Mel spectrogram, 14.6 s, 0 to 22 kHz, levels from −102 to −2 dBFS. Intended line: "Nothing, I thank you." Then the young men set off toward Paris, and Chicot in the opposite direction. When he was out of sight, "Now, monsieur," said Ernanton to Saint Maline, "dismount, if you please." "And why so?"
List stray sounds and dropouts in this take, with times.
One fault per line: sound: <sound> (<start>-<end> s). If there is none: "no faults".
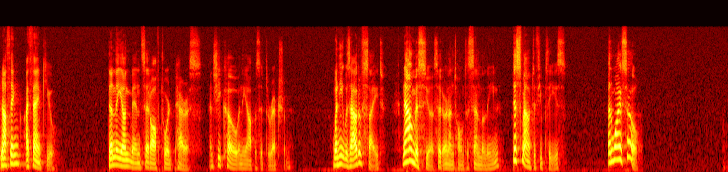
no faults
